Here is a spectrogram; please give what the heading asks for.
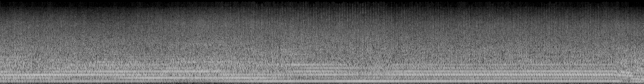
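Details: Trash-picked Craftsman 6.5 HP 21-inch push mower screaming at a high, steady speed with a flat buzz, no hunting; governor arm stuck at the carburetor, not controlling speed (later freed with PB Blaster).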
